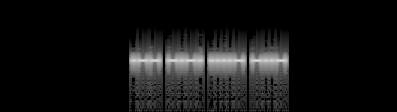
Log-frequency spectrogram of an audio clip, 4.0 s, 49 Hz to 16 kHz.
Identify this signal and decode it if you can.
Morse code, heard as a keyed tone, about 40 wpm, 700 Hz. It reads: WC4X
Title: USA Call Signs - 4 Characters - Repeated 2x - 40wpm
